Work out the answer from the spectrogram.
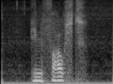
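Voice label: "infaust", Dutch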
